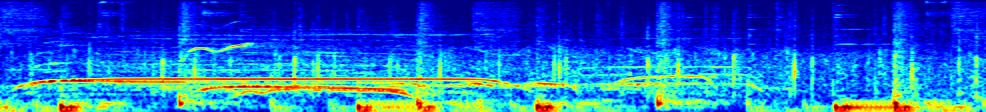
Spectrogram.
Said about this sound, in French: Donc je vais vous demander d'applaudir très, très, très, très fort. Monsieur …, s'il vous plaît.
